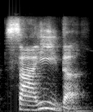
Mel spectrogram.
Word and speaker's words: saída: Saída, before last. So all these words, they are called paroxytonas. And you see that saída has the accent mark, but rainha doesn't.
